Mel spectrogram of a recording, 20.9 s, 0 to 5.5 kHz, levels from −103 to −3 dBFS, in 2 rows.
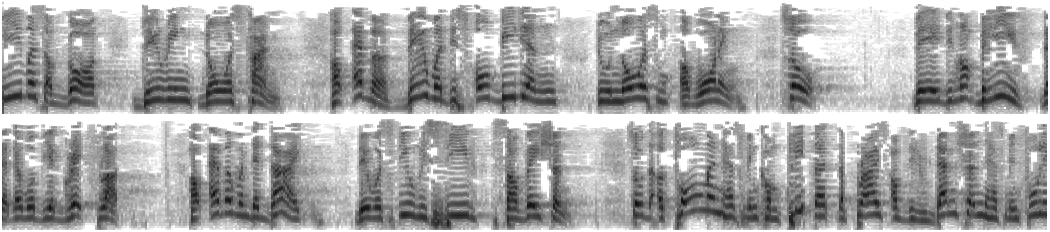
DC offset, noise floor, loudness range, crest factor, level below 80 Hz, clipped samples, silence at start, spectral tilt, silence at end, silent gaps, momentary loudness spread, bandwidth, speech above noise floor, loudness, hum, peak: under 0.1%; -71 dBFS; 1 LU; 20 dB; -60 dBFS; under 0.1%; 0 s; -8.5 dB/octave; 0 s; none; 7 LU; 5.4 kHz; 50 dB; -22 LUFS; none; -4 dBFS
